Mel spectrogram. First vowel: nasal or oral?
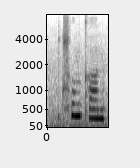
oral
